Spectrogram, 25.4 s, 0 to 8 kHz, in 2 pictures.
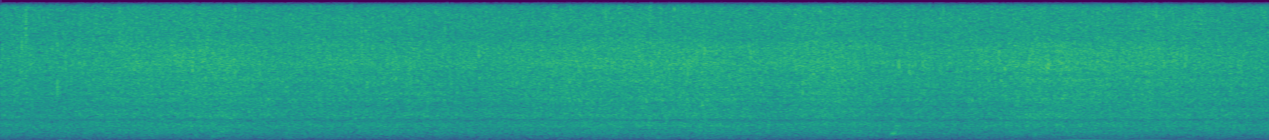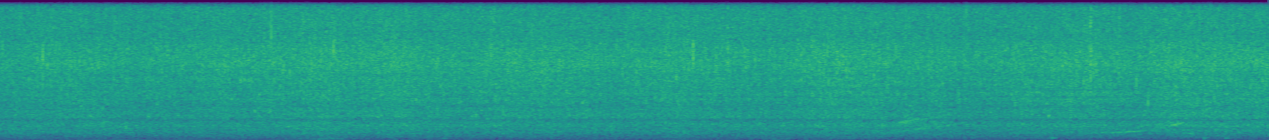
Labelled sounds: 21.7	22.0	humpback whale, 0.94 to 1.2 kHz

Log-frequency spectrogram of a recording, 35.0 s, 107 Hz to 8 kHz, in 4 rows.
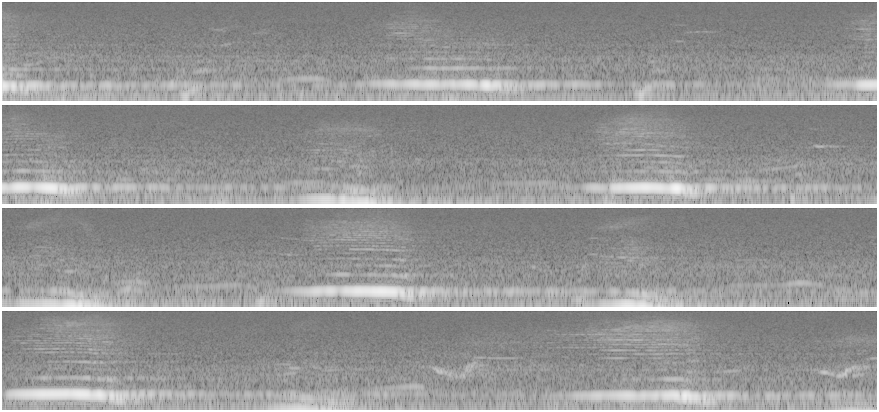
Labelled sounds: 6.8	7.2	humpback whale, 2.0 to 2.2 kHz
8.5	8.8	humpback whale, 1.5 to 1.6 kHz
14.9	15.2	humpback whale, 0.86 to 0.96 kHz
16.8	17.2	humpback whale, 1.2 to 1.4 kHz
20.3	21.5	humpback whale, 1.2 to 4.3 kHz
23.5	23.7	humpback whale, 3.3 to 3.6 kHz
26.5	27.3	humpback whale, 0.80 to 5.3 kHz
31.0	31.4	humpback whale, 0.96 to 1.1 kHz
31.8	32.8	humpback whale, 0.99 to 4.2 kHz

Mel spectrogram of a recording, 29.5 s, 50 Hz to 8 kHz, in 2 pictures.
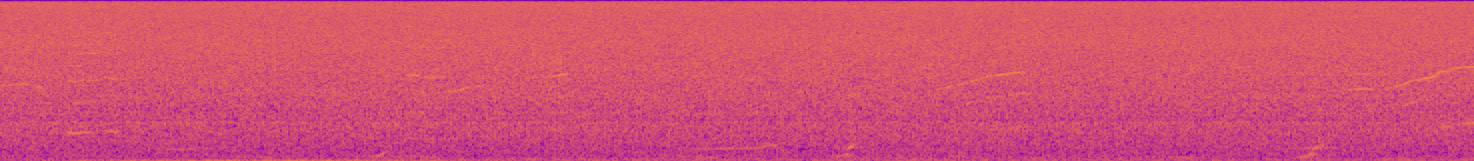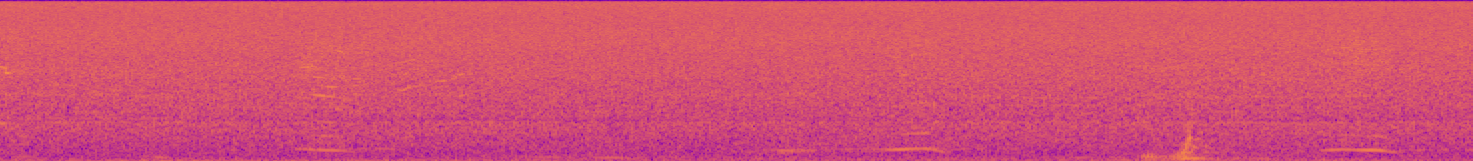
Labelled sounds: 9.6	10.3	humpback whale, 1.6 to 2.1 kHz
13.5	14.9	humpback whale, 1.4 to 2.3 kHz

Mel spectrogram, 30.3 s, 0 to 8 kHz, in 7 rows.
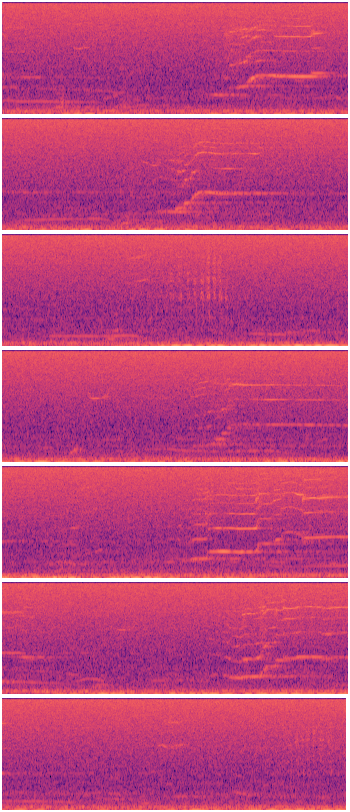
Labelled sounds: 2.8	4.1	humpback whale, 0.80 to 4.2 kHz
6.4	7.3	humpback whale, 0.80 to 4.2 kHz
10.3	10.5	humpback whale, 4.0 to 4.5 kHz
14.1	14.3	humpback whale, 2.0 to 2.4 kHz
15.7	16.7	humpback whale, 0.80 to 3.2 kHz
19.6	22.6	humpback whale, 0.80 to 5.7 kHz
24.4	26.0	humpback whale, 0.80 to 4.1 kHz
27.9	28.3	humpback whale, 2.0 to 2.3 kHz

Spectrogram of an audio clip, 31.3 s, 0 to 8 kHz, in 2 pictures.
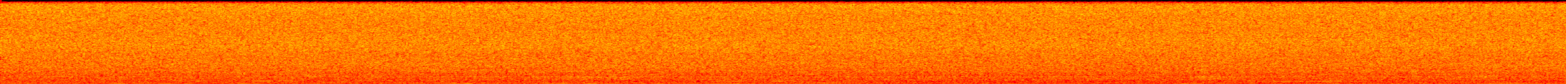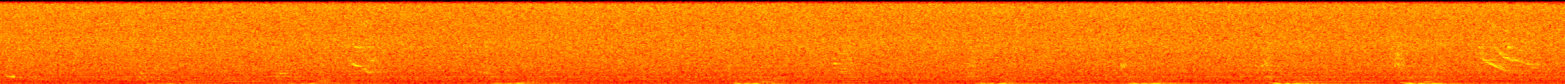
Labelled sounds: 30.7	31.1	humpback whale, 1.9 to 2.6 kHz

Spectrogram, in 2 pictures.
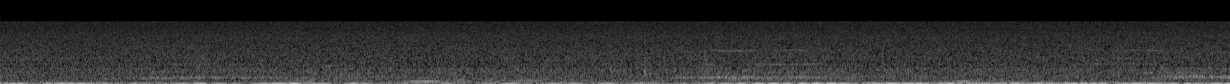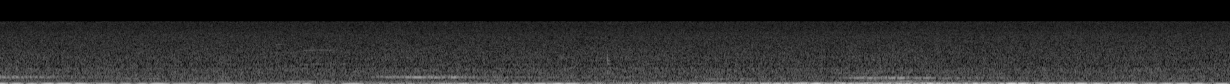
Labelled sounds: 7.1	7.5	humpback whale, 1.8 to 1.9 kHz
15.3	15.7	humpback whale, 1.8 to 2.0 kHz

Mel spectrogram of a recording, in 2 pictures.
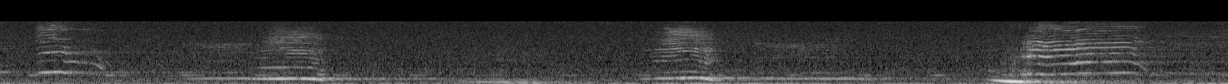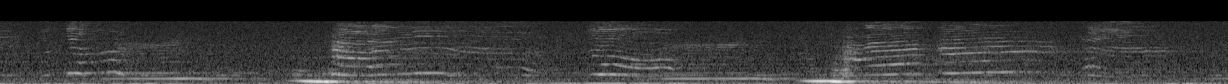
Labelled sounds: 0.3	1.1	humpback whale, 0.80 to 6.5 kHz
2.0	3.2	humpback whale, 0.80 to 4.3 kHz
6.4	8.0	humpback whale, 1.3 to 5.5 kHz
10.2	11.5	humpback whale, 0.80 to 7.9 kHz
12.2	14.1	humpback whale, 1.1 to 5.4 kHz
15.6	17.6	humpback whale, 0.80 to 6.5 kHz
18.2	19.7	humpback whale, 0.80 to 6.2 kHz
20.7	22.7	humpback whale, 0.83 to 7.0 kHz
23.3	24.0	humpback whale, 1.7 to 7.0 kHz

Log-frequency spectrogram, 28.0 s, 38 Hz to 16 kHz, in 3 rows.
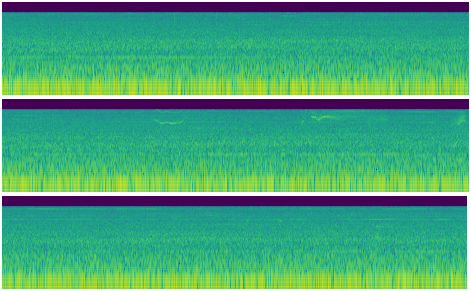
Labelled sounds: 0.7	1.1	vessel noise, 7.10 to 7.15 kHz
12.5	12.9	killer whale, southern resident, 3.2 to 3.6 kHz
17.5	18.1	vessel noise, 6.8 to 6.9 kHz
19.2	19.9	vessel noise, 6.75 to 6.84 kHz
26.0	26.4	vessel noise, 3.4 to 3.5 kHz

